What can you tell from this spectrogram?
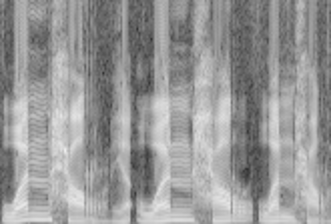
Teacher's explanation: Nun sukun yang diizharkan, sehingga gunnah yang ada di huruf nun di sini jangan terlalu lama ya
